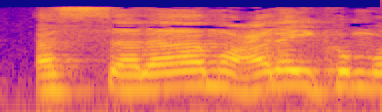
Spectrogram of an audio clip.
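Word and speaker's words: assalamu alaykum (السلام عليكم): Donc la prononciation correcte de salam, c'est de dire assalamu alaykum wa rahmatullah.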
